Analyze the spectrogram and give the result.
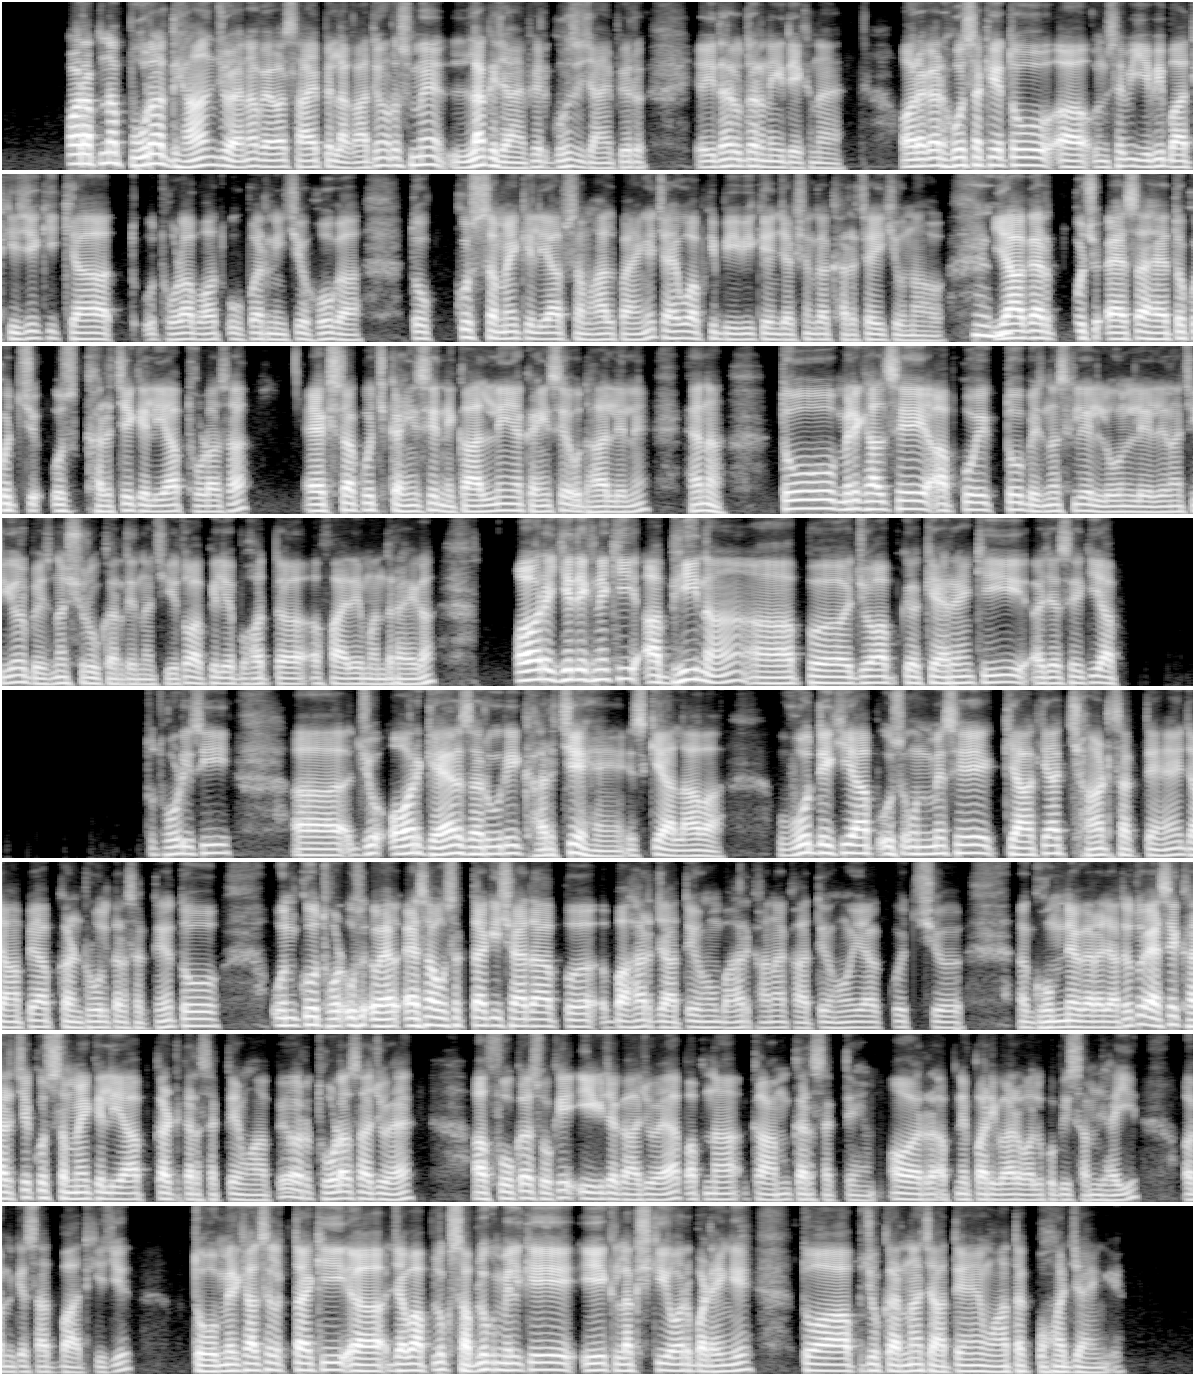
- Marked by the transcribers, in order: tapping; in English: "इंजेक्शन"; in English: "एक्स्ट्रा"; in English: "बिज़नेस"; in English: "लोन"; in English: "बिज़नेस"; other background noise; in English: "कंट्रोल"; in English: "कट"; in English: "फ़ोकस"
- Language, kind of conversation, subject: Hindi, advice, आय में उतार-चढ़ाव आपके मासिक खर्चों को कैसे प्रभावित करता है?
